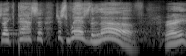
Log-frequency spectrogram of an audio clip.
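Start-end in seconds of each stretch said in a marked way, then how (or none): 0.3-2.0 distinctive, very high-pitched voice. Retell what she kept asking you, her pastor, in your best Miss K impersonation. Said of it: "That was my best Miss K impersonation".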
